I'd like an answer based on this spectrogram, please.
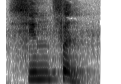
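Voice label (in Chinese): "兴奋" Mandarin Chinese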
